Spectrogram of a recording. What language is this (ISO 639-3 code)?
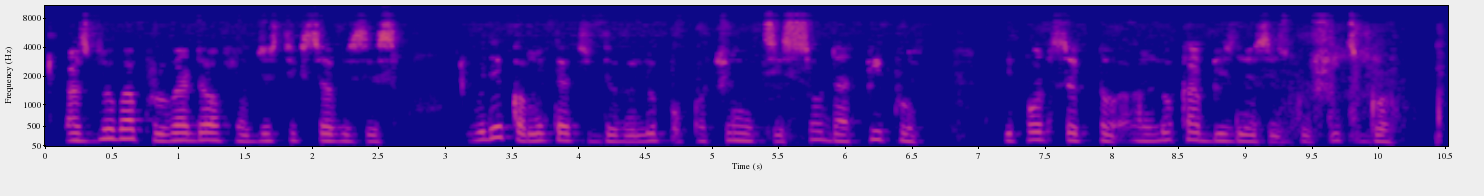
pcm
